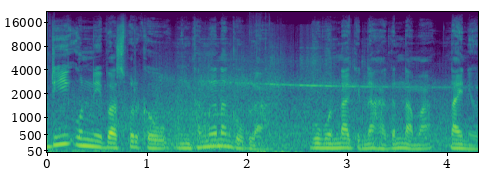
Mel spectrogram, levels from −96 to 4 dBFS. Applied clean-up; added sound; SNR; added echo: none; Crumpling, crinkling + Fixed-wing aircraft, airplane; 11 dB; none.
